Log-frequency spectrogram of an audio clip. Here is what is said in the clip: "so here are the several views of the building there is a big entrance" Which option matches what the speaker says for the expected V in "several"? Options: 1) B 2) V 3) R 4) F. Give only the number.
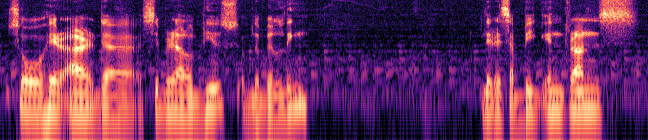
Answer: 1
